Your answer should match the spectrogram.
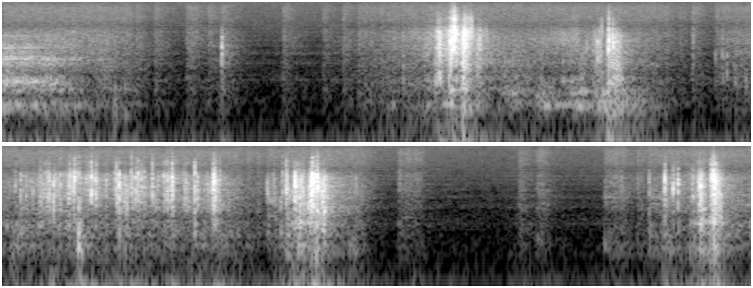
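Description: Paper pages are flipped and rustled to find a verse, with several sharp crinkling swishes and a busier cluster of rustles in the middle, no voices.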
